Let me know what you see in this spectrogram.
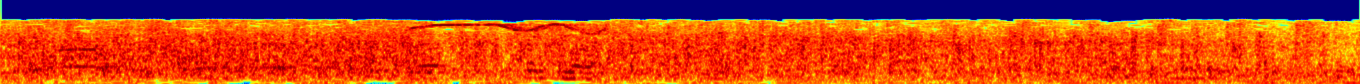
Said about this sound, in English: So let's give him a round of applause for zooming in just for us.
